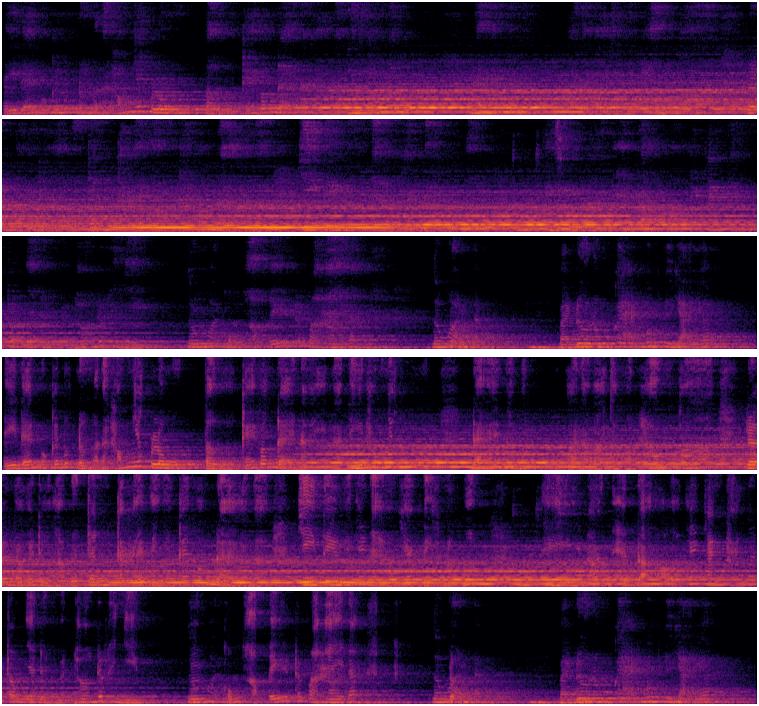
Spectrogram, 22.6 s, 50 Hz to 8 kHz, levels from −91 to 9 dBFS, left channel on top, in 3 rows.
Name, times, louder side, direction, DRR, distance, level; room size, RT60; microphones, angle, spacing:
voice 1, 0.0-12.6 13.0-16.5 16.9-18.8 19.5-19.6 20.8-21.0, right 3 dB, 70° right, 6 dB, 0.4 m, -35 dB
sound 1, 2.5-15.8, left 3 dB, 70° left, 1.6 m, -27 dB
voice 2, 12.7-13.1 13.5-13.7 16.9-17.3 18.3-18.6 19.4-19.8 20.4-22.2, equal, 5° left, -1 dB, 0.6 m, -34 dB
11.0 x 4.8 x 2.6 m, 2.5 s
head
